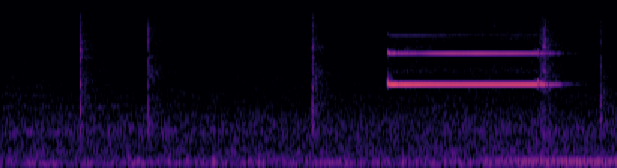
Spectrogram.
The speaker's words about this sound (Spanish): Ahora quiero que nos despidamos con el pitido que hace Braille cuando se apaga. Alarmante. Pero lo bueno es que se puede desactivar.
